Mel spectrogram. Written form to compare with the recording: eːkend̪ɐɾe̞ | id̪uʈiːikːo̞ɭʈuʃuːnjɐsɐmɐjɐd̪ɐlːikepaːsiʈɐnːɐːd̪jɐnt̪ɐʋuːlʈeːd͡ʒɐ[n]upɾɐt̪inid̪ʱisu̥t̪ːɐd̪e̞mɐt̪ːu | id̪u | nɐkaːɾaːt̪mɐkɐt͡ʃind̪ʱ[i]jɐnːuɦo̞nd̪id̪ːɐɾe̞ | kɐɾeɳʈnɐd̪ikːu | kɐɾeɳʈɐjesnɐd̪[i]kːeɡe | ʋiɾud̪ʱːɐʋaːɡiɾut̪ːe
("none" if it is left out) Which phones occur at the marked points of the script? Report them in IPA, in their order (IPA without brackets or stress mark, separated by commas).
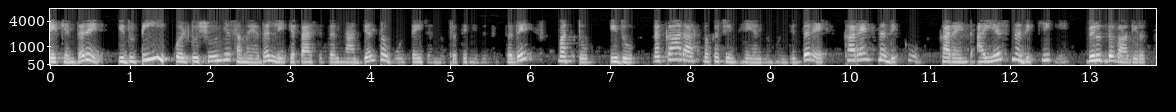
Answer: nː, ɛ, i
